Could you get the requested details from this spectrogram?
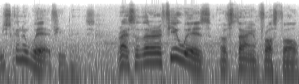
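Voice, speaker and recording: A man speaks with very wide swings in pitch. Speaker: gaming mod tutorial host. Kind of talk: casual tutorial narration.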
